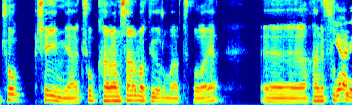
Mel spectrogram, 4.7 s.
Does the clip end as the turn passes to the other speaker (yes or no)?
no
